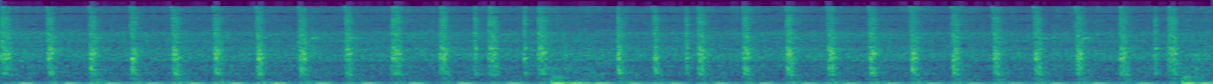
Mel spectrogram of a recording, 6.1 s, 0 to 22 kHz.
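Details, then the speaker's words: 2006 Arctic Cat 400 4x4 ATV on a jump pack with a dead 6 V battery: quick compression beats, turns over but won't start; owner suspects no fuel, possibly a dirty carburetor. "So it is trying to fire. I'm starting to wonder, I didn't even check the gas."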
